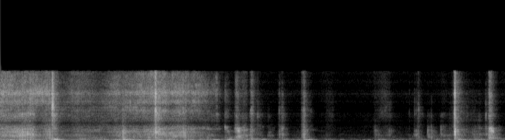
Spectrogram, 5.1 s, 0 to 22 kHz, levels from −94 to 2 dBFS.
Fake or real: fake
